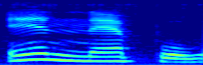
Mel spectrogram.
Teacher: Junto aqui o som do N com a vogal A já diretamente.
